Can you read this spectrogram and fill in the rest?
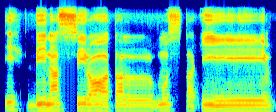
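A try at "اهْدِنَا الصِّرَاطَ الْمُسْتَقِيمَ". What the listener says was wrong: এখানে সদের উচ্চারণটাকে আরেকটু ভারি করতে হবে।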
